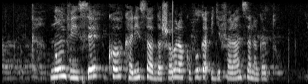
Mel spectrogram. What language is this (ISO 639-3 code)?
kin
